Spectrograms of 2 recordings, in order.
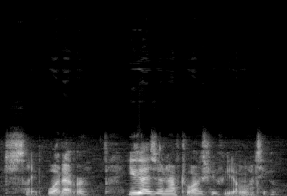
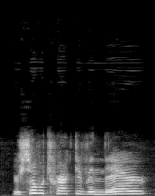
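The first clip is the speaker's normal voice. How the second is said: higher, louder fangirl gush; excited gushing; 6 semitones higher, 5 dB louder than usual. Real, not acted. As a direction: gush as if the comic came alive. Gushing over cartoon come alive.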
